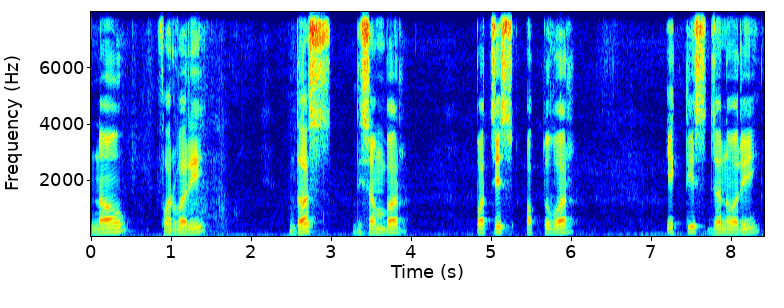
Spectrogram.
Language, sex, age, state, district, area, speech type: Nepali, male, 45-60, West Bengal, Darjeeling, rural, spontaneous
